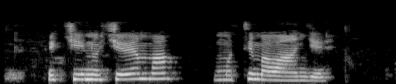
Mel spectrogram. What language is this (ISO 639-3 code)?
kin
